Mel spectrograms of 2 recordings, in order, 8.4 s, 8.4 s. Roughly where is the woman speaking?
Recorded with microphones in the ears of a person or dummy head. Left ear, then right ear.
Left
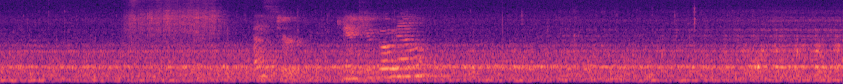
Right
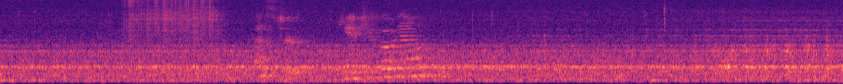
Left.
